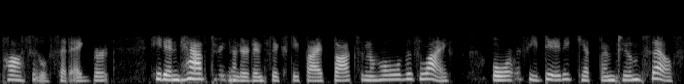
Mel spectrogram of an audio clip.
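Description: Throughout the speech, the G.729 codec leaves a rough, slightly synthetic quality. The voice is rebuilt from a vocal tract filter, a pitch predictor and a handful of pulses per frame, so fine detail is lost. On a spectrogram, all energy stops in a hard ceiling at 4 kHz, and the harmonics look smeared. The damage is plainly audible and fits a low-rate stream at about 8 kbit/s.

VoIP packet loss concealed by the speech codec first appears at 0.34 to 0.44 s. About 40 ms of audio is missing, which fits two lost packets. Further losses occur from 2.16 to 2.40 s, where 80 ms is lost in runs of up to 40 ms scattered over 160 ms, and from 5.10 to 5.23 s, where 60 ms is lost. Each time, the decoder repeats its last pitch and filter at falling gain, so the sound smears into a buzzy tone or coloured noise that fades. The waveform shows a decaying, overly regular stretch with weak recovery just after. 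On a spectrogram, flat repeated harmonics replace the normal formant movement.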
